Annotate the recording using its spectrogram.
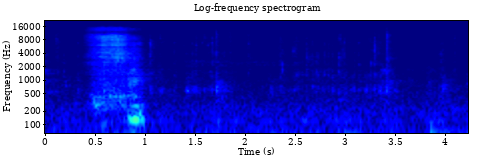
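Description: Faint, scattered light clicks and scratches of a felt-tip marker working on sketchbook paper, with one short louder rush of noise about half a second in.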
